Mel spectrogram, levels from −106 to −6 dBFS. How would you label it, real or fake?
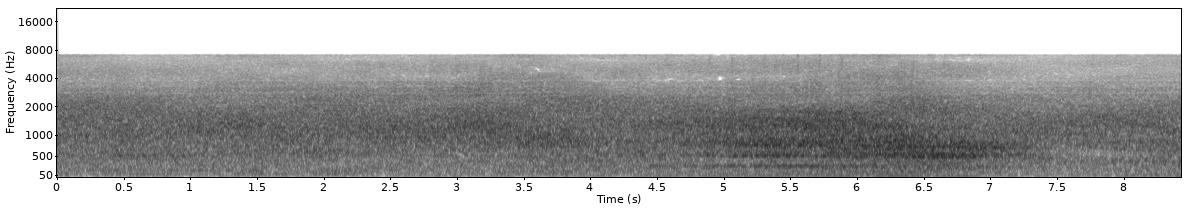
real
